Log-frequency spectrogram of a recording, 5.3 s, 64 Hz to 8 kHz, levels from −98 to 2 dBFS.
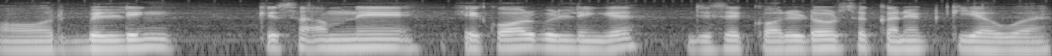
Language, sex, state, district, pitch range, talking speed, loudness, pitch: Hindi, male, Uttar Pradesh, Gorakhpur, 120-135 Hz, 170 wpm, -20 LUFS, 130 Hz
